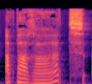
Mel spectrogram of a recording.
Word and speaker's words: Apparat: Apparat hast du mitgebracht? Spricht man die so deutsch aus? – Ja.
